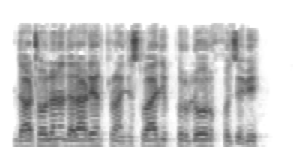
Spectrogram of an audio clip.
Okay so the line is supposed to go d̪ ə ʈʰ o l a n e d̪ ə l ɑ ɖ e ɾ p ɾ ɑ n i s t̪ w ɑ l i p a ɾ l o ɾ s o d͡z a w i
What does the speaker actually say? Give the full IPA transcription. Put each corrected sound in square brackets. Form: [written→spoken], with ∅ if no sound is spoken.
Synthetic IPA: d̪ [ə→ɑ] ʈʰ o l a n [e→a] d̪ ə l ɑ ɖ e ɾ p ɾ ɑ n i s t̪ w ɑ l i p [a→ə] ɾ l o ɾ [s→x] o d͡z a w i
